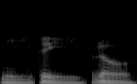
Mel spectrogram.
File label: "niriro", concat syllables; Affixing experiment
